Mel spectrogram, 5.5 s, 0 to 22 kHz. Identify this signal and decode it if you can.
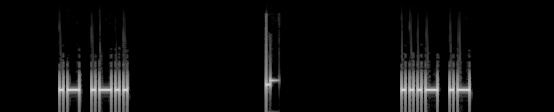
Morse code, heard as a keyed tone, about 30 wpm, 700 Hz. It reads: AL VA
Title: US States 30wpm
